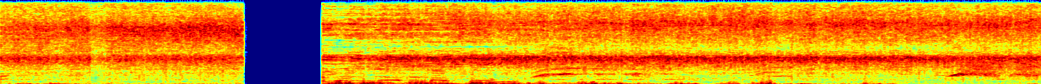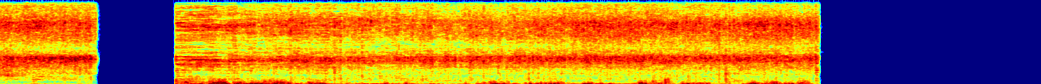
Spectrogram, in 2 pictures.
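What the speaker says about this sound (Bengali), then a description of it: "তেলটা গরম হয়ে গেছে, এখন শাকটা দিতেছি।" Hechi shak greens hiss and sizzle loudly in hot oil in a home kitchen, a harsh continuous frying noise broken by a few short cuts of silence.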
